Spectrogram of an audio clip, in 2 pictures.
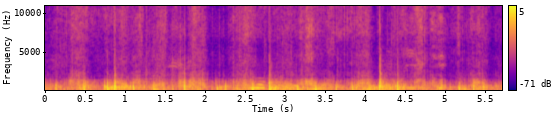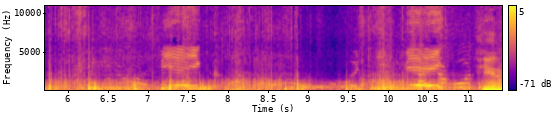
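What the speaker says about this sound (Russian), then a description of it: "скажи фейерверк" Scattered sharp pops and cracks of New Year's fireworks going off outdoors, irregular and moderately distant, with children and adults chattering throughout.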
